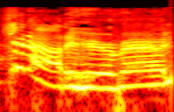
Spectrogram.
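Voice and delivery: high, loud imitated rebuff; mock disbelieving shout. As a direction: holler it in playful disbelief. Acts out friend's startled rebuff.

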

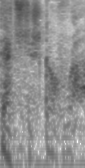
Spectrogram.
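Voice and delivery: whispered dismissal; barely voiced nudge; hushed reply. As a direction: whisper it low and close. Holy Spirit's hushed reply.

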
